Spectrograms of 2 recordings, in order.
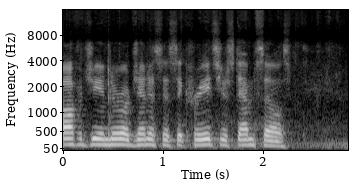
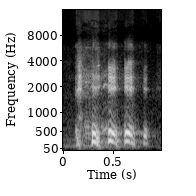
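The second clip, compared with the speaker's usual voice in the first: high, loud quick laugh at himself; real amused cackle, then back to talk; sudden self-amused laugh; short burst of laughter; 9 semitones higher, 5 dB louder than usual. Real, not acted.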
